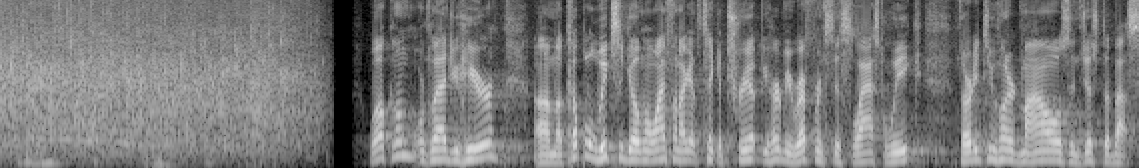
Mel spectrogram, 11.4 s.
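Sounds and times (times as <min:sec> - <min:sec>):
congregation applauding after a baptism in church: 0:00.0 - 0:03.4
speech: 0:03.7 - 0:11.3.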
